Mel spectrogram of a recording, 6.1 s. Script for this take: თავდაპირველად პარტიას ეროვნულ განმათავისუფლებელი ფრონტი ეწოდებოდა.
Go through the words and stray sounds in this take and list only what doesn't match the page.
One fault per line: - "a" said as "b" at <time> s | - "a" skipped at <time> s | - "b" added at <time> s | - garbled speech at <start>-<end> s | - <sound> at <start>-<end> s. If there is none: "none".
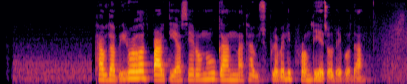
none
